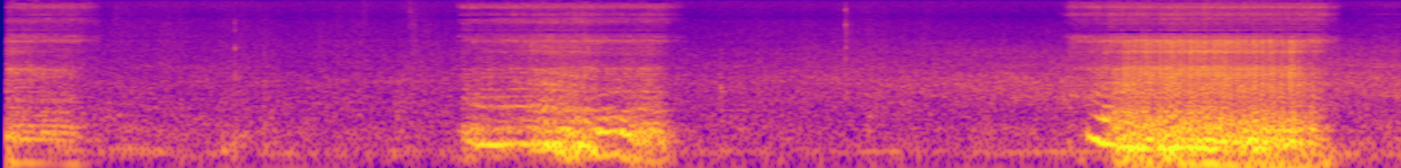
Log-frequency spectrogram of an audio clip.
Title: Kid snoring like crazy.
